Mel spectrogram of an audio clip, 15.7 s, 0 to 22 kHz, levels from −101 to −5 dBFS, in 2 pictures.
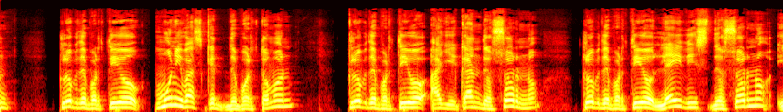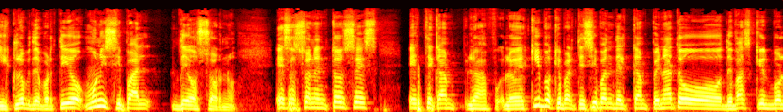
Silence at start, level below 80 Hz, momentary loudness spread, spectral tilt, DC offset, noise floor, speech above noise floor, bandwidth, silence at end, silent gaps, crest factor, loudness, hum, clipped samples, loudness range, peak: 0 s; -46 dBFS; 6 LU; -4 dB/octave; under 0.1%; -58 dBFS; 43 dB; 16 kHz; 0 s; 3.41-3.47 s; 14 dB; -15 LUFS; none; under 0.1%; 2 LU; -2 dBFS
